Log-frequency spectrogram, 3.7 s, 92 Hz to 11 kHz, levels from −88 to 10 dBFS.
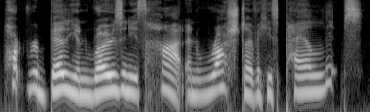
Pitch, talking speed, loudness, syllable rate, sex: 215 Hz, 195 wpm, -17 LUFS, 4.2 syllables/s, female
